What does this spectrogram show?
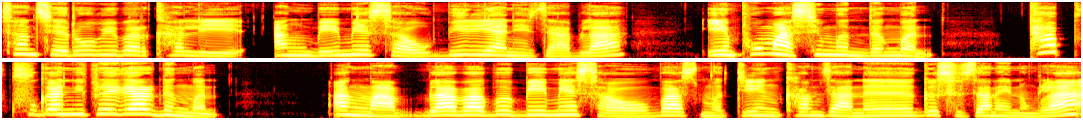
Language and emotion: Bodo, disgusted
